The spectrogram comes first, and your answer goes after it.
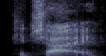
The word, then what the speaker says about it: Pichai: up and I have not known how to pronounce it so it's time I'm gonna look it up uh Sundar picai there we go um super interesting uh you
